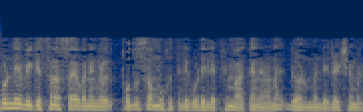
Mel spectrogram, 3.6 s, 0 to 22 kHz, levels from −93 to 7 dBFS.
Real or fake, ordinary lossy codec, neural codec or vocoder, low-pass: real; none; none; 5.4 kHz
